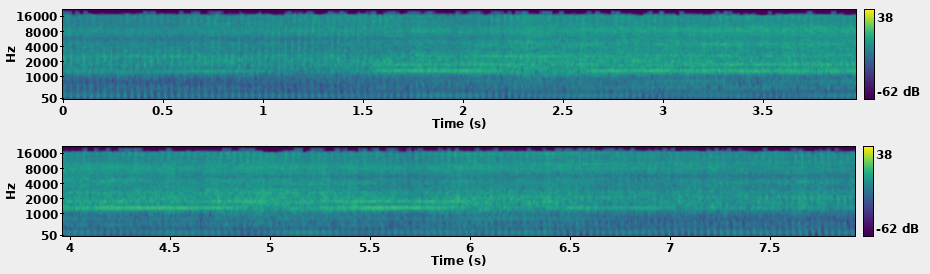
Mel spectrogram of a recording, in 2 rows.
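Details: 1960s Bolens 28-inch Lawn Keeper mower, unadjusted carburetor, untouched at least 15 years, cutting grass with deck set low: steady, even drone holding speed, no misses, knocks or hunting; healthy normal running under load.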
